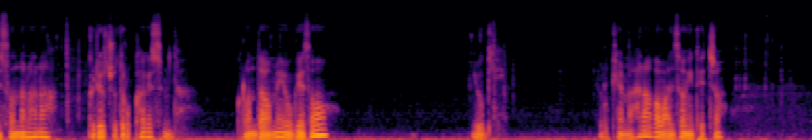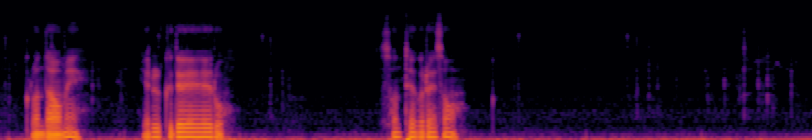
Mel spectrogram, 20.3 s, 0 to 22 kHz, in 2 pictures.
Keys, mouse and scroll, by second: 1.0-1.3 scroll down 1, 1.6 middle click, 3.4 click, 6.5 middle click, 7.6 scroll down 1, 8.4 middle click, 8.8 scroll up 1, 9.4 click, 9.8 scroll down 1, 10.3 shift+middle click, 12.1-13.7 drag, 13.7-16.3 middle drag, 16.6 click, 18.4 middle click, 19.2-19.6 scroll up 1, 20.1 middle click.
